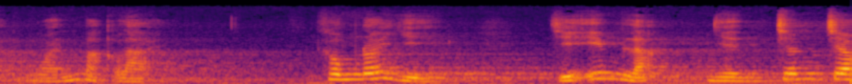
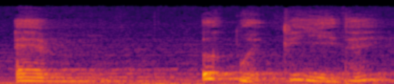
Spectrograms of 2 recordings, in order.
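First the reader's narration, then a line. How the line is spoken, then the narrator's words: Softly asked. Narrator (Vietnamese): Trương Lập mới khẽ hỏi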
